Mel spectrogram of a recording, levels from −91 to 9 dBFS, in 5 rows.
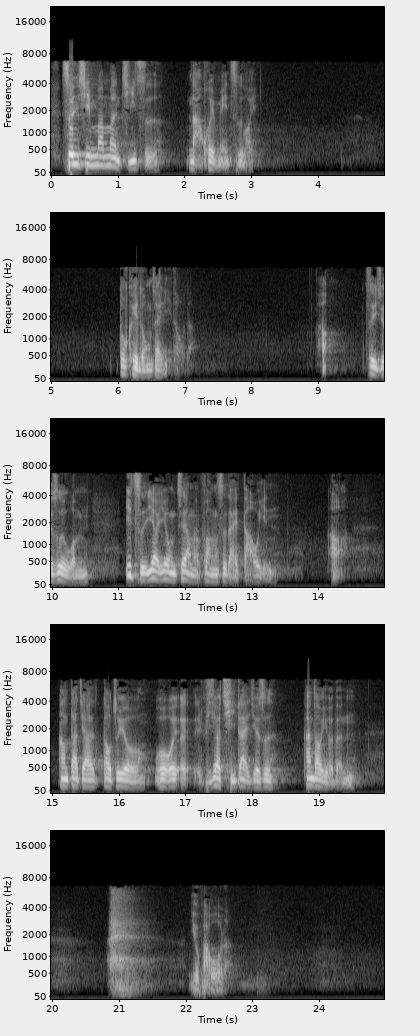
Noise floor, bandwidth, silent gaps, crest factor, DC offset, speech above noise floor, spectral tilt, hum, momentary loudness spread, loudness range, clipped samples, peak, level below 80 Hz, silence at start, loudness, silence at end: -63 dBFS; 7 kHz; none; 20 dB; under 0.1%; 47 dB; -5 dB/octave; none; 15 LU; 12 LU; 0.1%; 0 dBFS; -62 dBFS; 0 s; -17 LUFS; 2.35 s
